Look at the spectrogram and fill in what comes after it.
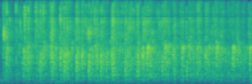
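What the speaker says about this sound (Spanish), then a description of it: "Un gran aplauso para don Hugo Muñoz Villanueva." Steady, dense applause from an audience at a book event honoring an author, continuous and fairly close for the whole stretch with no talk over it.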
